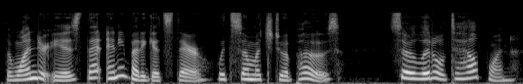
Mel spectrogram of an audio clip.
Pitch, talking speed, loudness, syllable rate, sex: 235 Hz, 195 wpm, -18 LUFS, 5.7 syllables/s, female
